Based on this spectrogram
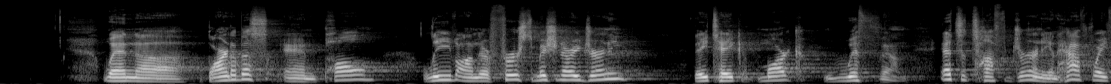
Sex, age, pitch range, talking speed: male, 50-69, 165-235 Hz, 120 wpm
